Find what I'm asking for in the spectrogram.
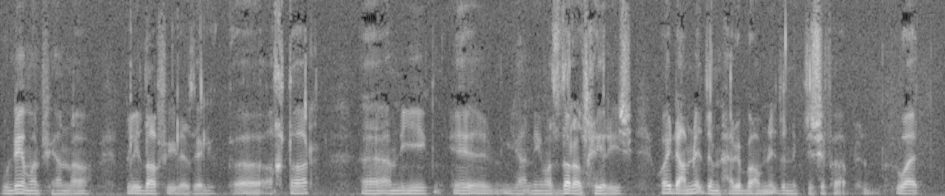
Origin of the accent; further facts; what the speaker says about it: Lebanon; هذا مما يأثر على النمو عندنا في لبنان.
